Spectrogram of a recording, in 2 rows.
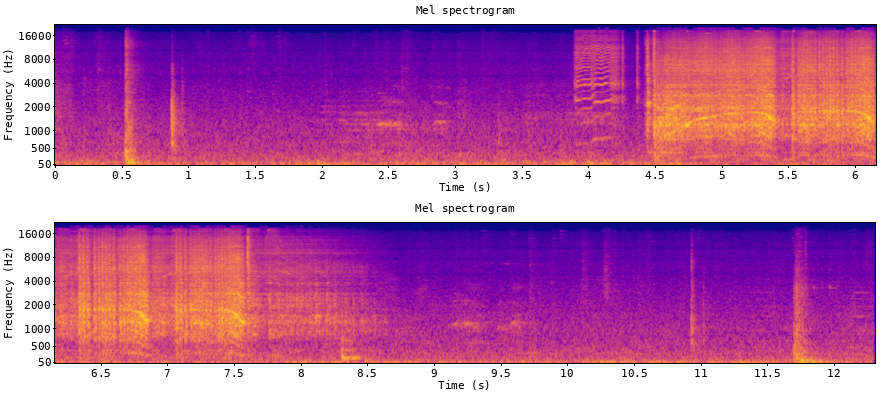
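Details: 1992 Honda Accord CB7, cylinder 3 dry compression test, ignition disconnected, cranked about four revolutions: about three seconds of steady, even cranking, roughly three and a half beats a second, no lagging strokes; value nearly the same as other cylinders, compression even.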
